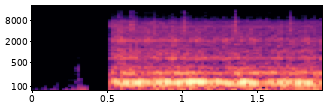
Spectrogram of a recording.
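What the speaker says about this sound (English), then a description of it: "Sounds a lot like an exhaust leak, except much worse now, and it just hasn't been running right." A Ford 302 V8 with a dead cylinder or two starts up abruptly after near silence and runs rough and loud, a throbbing, uneven low rumble like an exhaust leak, heard close and alone.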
